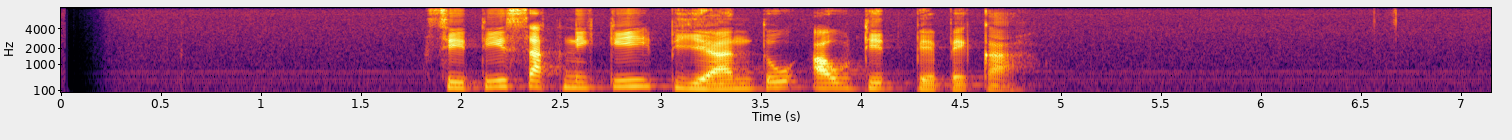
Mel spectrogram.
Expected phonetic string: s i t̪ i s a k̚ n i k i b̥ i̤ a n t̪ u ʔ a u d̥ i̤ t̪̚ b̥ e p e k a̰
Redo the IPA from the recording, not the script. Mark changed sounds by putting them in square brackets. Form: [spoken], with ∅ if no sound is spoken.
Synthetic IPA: s i t̪ i s a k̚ n i k i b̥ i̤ a n t̪ u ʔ a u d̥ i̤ t̪̚ b̥ e p e k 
